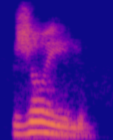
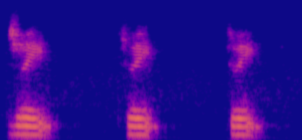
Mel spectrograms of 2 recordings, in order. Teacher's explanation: O Ezinho ficou um pouquinho apagado.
